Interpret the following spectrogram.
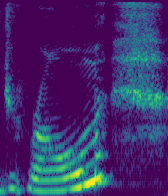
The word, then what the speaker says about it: DROM: Well, Drome stands for drumming, the drum, and mindfulness, the ohm, put together. So the word is pronounced Drome.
